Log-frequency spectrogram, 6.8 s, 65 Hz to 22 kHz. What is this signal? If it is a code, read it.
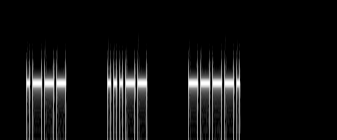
Morse code, heard as a keyed tone, about 20 wpm, spaced as for 8 wpm, 700 Hz. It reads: J39
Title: 205 Lesson 33e - Letter j - Three Characters 20wpm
